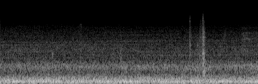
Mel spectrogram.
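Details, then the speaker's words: Truck heater blower after cleaning leaves and debris from the squirrel cage, set on defrost: steady even low whir, no rattles or scraping, blowing vents much better; normal blower operation. "There's some stuff in there, probably down the tubes, but it sounds a whole lot better. And it's blowing out these vents a whole lot better. Okay? Sounds a whole lot better. Running a lot more efficient now, I bet."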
